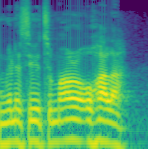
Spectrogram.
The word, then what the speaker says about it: Ojalá: When we want to say God willing, Inshallah, we say Ojalá. – I mean, that sounds like Allah in there. – Yes. – The creator. – Yes, Ojalá.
